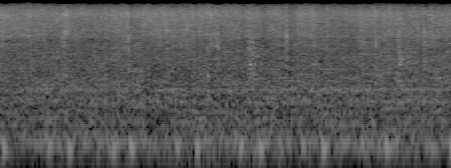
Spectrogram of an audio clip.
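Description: Butter sizzling steadily in a sauté pan with chopped walnuts, raisins and chives, with a few light ticks as the mixture is stirred.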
